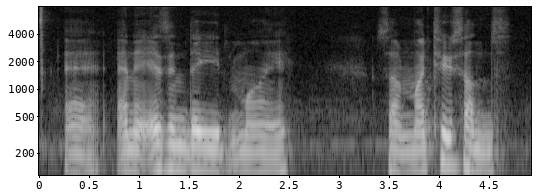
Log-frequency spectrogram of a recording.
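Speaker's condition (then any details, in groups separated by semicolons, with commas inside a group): Cerebral palsy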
